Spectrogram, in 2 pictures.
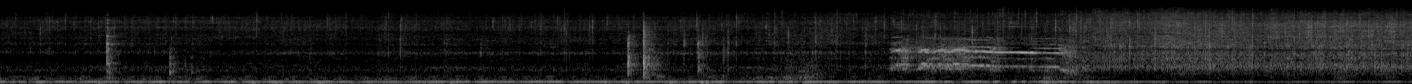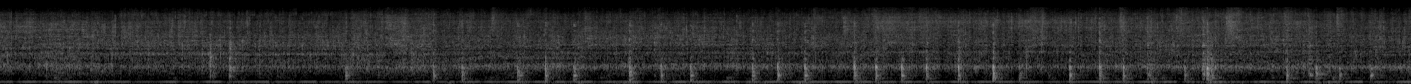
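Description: Corned beef hits a hot pot of sliced onions about eleven seconds in and sizzles loudly from then on, with a utensil clicking and scraping against the pot as it is stirred. Before that there is a steady low hum and a few taps of a fork on a plate, and a rooster crows once just before the meat goes in.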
